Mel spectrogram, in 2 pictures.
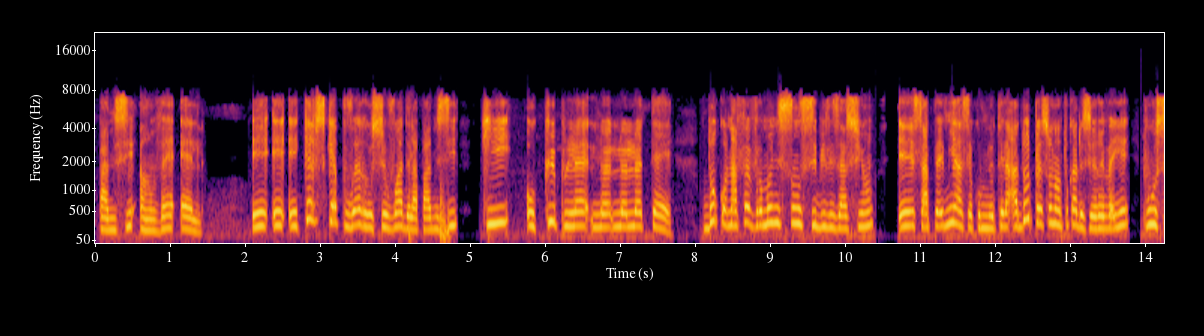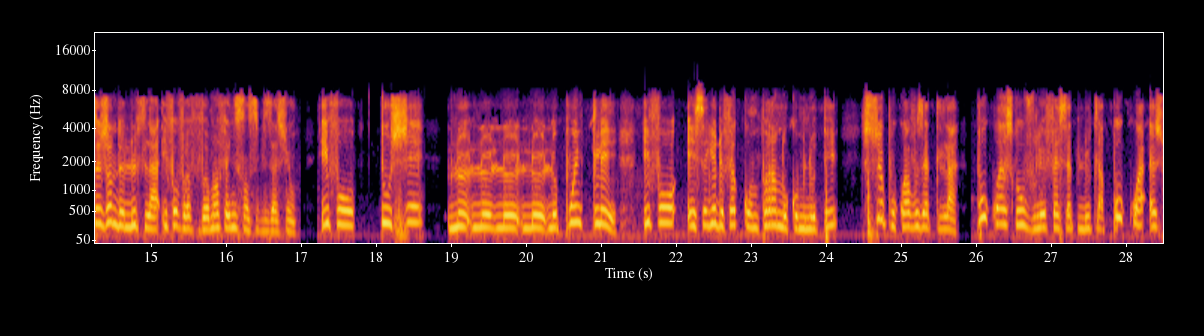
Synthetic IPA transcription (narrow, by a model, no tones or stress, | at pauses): palmsiɑ̃vɛʁɛl | eʔːkɛlsə̥kɛlpuvɛʁəsəvwaʁd̪əlapalmsi | ki | okyplɛlllœʁt̪ɛːʁ | d̪ɔ̃kɔ̃nafɛvʁɛmɑ̃ynsɑ̃sibilizasjɔ̃ | esapɛʁmiasɛkɔmynot̪elaʔad̪ot̪χəpɛʁsɔnɑ̃t̪ukad̪əsəʁevejepuʁsəʒɑ̃d̪əlyt̪laʔilfovɛvʁɛmɑ̃fɛʁynsɑ̃sibilizasjɔ̃ | ilfo | t̪uʃe | lələlələləpwɛ̃kle | ilfoesejed̪əfɛʁkɔ̃pχɑ̃d̪nokɔmynot̪e | səpuʁkwavuzɛt̪la | puʁkwaɛskəvuvulefɛʁsɛt̪lyt̪lapuʁkwaʔɛs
